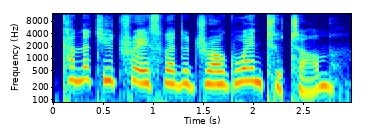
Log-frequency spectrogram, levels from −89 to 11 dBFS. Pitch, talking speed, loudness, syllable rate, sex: 245 Hz, 180 wpm, -17 LUFS, 4.4 syllables/s, female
